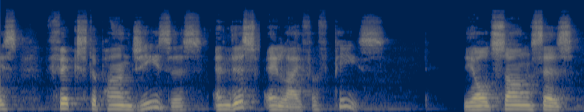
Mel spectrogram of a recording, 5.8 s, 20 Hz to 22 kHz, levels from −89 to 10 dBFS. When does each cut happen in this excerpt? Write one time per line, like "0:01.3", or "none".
0:02.1
0:02.6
